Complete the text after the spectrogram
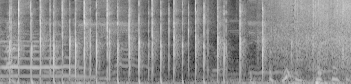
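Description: A studio audience claps in quick, sharp, irregular bursts that merge into a steady round of applause, then thin out as cheering voices and chatter rise near the end.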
